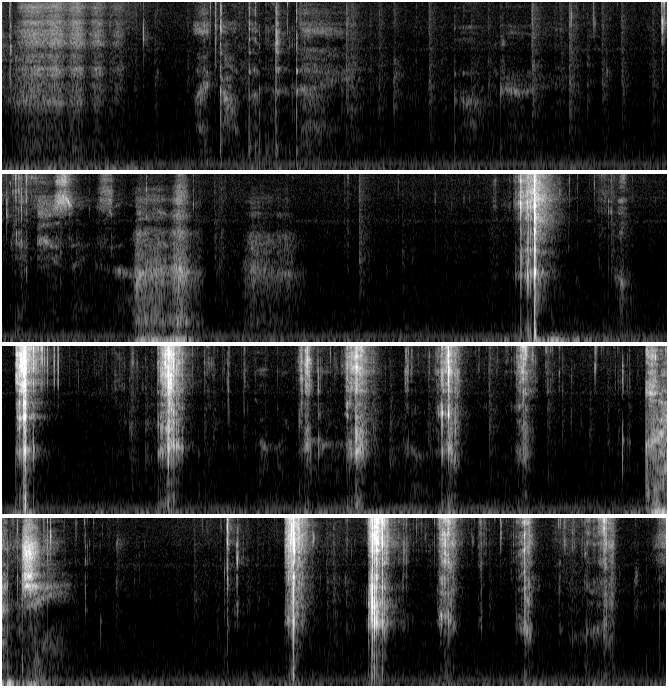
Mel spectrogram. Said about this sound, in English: But let's get a nice crunch out of them. They're fresh.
